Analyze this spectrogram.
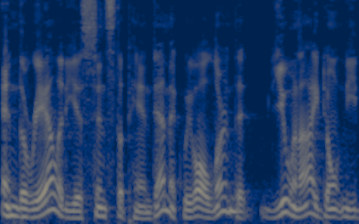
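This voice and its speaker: In a plain, everyday voice, a man with a fairly low pitch speaks at a fairly quick pace. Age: 50s. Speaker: fundraising consultant. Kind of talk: podcast interview.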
